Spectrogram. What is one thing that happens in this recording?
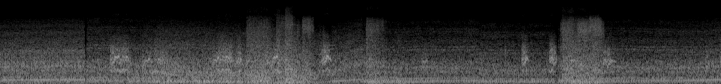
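Tyres screech as a car takes a sharp turn.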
